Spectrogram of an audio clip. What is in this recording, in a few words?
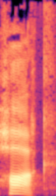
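"hawk", American English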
